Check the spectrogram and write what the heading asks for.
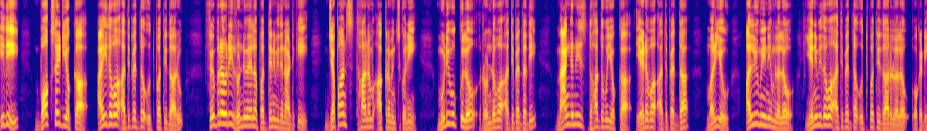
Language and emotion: Telugu, neutral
